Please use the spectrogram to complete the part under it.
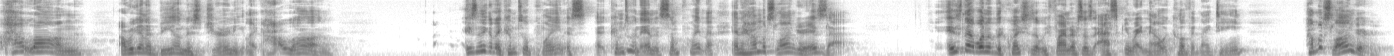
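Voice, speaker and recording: A middle-aged man preaching a sermon in a conversational, animated way, often restarting his sentences. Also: on the high side, vocal fry. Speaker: pastor.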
